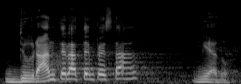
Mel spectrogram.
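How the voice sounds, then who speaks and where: A middle-aged pastor from Houston preaching a sermon, animated, with a Texan Spanish accent and English words mixed in. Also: male voice, sits high, takes it slowly. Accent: Texan Spanish with English code-switching. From Houston, Texas. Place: church sanctuary. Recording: church sanctuary reverb.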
